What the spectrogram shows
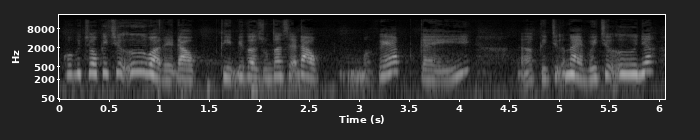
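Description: A woman teaching an online Korean lesson in Vietnamese, reading sounds slowly and patiently for learners to repeat. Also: fairly high pitch, animated, a bit bright, a little hiss or hum. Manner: slow, patient, drills sounds for students to repeat.

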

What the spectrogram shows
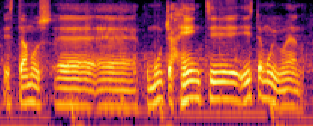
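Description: A man in his thirties, a veterinarian, answering interview questions in Spanish with a Brazilian Portuguese accent, halting with many fillers and restarts, recorded on a lapel mic at an indoor stand. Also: medium pitch, dark tone, faint music behind. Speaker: veterinarian in equine nutrition.

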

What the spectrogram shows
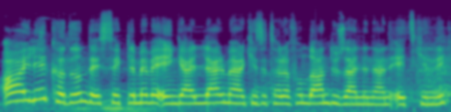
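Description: A woman's voice: high voice, fairly even intonation, fairly quick, very noisy. A woman reads scripted news narration as a reporter's voice-over. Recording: crowd chatter under voice-over. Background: room chatter.

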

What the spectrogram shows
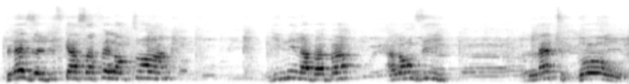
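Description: A high-pitched woman runs a casual live stream, greeting viewers and scolding them in a bossy, teasing way. Her voice rings in an echoey room while loud music plays under her talk. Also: slow.

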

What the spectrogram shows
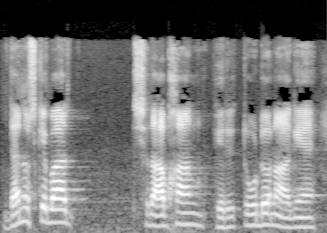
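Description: A man's voice: on the high side, unhurried, a little mellow. A man hosts a cricket post-match analysis. He speaks seated indoors to a close phone camera, making critical, emphatic points and repeating them for effect. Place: indoor room, seated on a sofa.

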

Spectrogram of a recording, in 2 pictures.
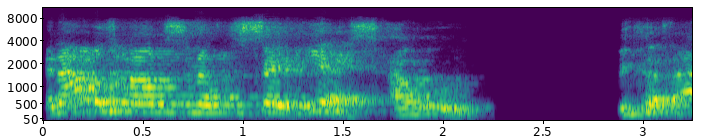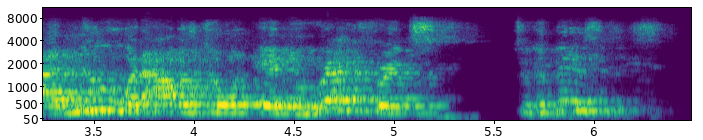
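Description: High-voiced man giving an echoey keynote. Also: a bit bright. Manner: emphatic, repetitive rhythmic phrasing with dramatic pauses; walks the stage while speaking. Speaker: keynote speaker. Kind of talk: motivational keynote speech. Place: large conference hall stage. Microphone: handheld mic heard through a distant camera. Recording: echoey hall from far off, dull sound.

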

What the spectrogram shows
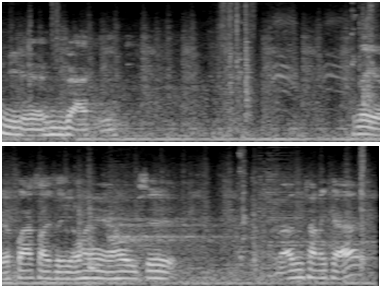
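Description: A man chatting casually while playing a video game, reacting live with profane slang and excited repetition. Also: mid-range voice, measured pace, pauses often, background noise.

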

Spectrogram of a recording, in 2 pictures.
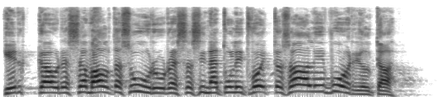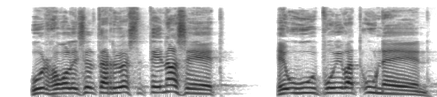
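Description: A man reading psalms aloud in a slow, solemn manner, drawing out his phrases. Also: sits high, darkish tone. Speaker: scripture reader.

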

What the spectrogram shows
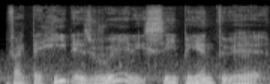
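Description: A man's voice: mid-range voice, sing-song, a little fast, dark tone, a little hiss or hum. A man doing gameplay commentary, thinking aloud in a rambling way and asking himself questions. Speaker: game streamer, let's play host.

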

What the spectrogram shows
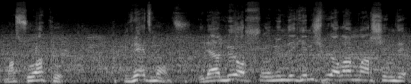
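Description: High-voiced man calling football play-by-play. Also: normal speed, background noise. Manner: clipped player names and short phrases. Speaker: football match commentator. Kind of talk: live football play-by-play commentary.

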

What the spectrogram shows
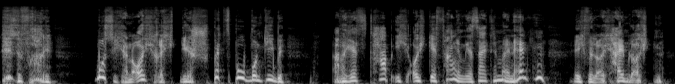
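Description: A man's voice: on the high side, wildly swooping pitch, brisk, a bit bright, slightly rough, no room sound, clean studio sound, voice pushed up, heavily acted. A man voicing an angry, blustering fat man in a storybook reading. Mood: threatening.

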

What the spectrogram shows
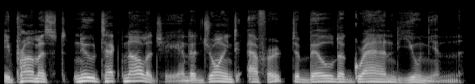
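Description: A man's voice: medium pitch, big pitch swings, moderate pace, creaky, a little mellow, dry recording, clean studio sound, pitched above the performer's own voice. A man voicing a calculating male alien strategist with a scratchy, clipped, condescending delivery in an audiobook. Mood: cold. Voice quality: scratchy disguised voice. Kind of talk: audiobook character voice.

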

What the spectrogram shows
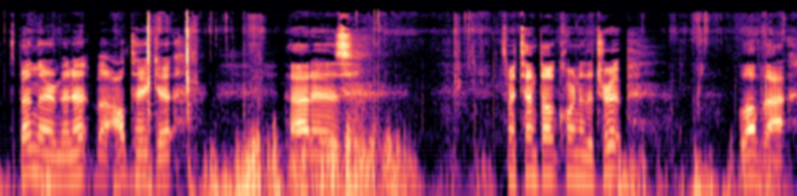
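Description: Heavy noise surrounds a fairly high-pitched young man filming a casual shed-hunting vlog. He holds the phone camera close as he wanders open scrubland, talking loosely and filling gaps with lots of fillers.

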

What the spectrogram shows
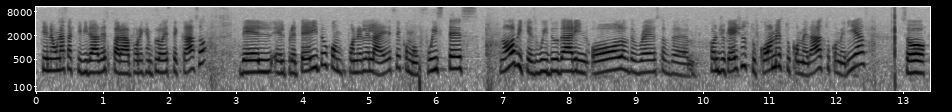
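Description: A woman's voice: fairly high pitch, a bit bright, clean tone. A middle-aged Mexican woman with a Mexican Spanish accent, giving an academic workshop talk, switching between Spanish and English and often tagging her sentences with a question. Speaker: workshop presenter.

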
